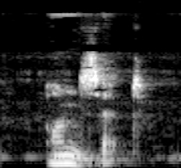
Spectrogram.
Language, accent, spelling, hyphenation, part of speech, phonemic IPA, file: English, Southern England, onset, on‧set, noun / verb, /ˈɒnˌsɛt/, LL-Q1860 (eng)-onset.wav
- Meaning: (noun) 1. The initial phase of a disease or condition, in which symptoms first become apparent 2. The initial portion of a syllable, preceding the syllable nucleus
